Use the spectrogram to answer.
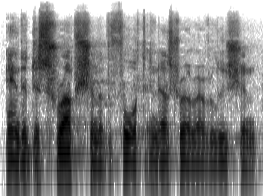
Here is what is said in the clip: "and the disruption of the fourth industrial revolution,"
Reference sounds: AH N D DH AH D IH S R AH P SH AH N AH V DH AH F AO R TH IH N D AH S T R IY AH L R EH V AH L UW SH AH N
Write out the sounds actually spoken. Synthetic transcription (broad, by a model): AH N DH AH D IH S R AH P SH AH N AH V DH AH F AO R TH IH N D AH S T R IY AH L R EH V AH L UW SH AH N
